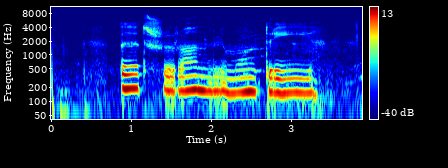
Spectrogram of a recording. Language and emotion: Russian, sad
